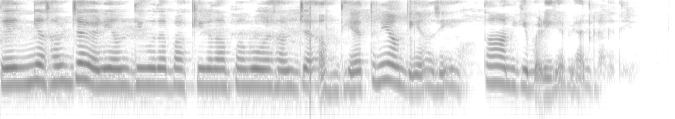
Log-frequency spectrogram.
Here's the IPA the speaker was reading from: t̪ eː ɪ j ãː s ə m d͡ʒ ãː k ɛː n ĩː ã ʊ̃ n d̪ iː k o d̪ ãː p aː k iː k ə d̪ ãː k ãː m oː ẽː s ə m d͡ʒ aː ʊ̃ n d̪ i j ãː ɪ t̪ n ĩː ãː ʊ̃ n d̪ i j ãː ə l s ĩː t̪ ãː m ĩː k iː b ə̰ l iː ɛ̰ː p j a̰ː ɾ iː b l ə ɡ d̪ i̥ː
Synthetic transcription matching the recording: t̪ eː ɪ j ãː s ə m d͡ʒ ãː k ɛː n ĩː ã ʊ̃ n d̪ iː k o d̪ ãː b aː k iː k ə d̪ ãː p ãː m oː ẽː s ə m d͡ʒ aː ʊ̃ n d̪ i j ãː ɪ t̪ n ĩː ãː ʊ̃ n d̪ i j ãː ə s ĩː t̪ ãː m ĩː k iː b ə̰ ɽ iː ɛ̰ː p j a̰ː ɾ iː l ə ɡ d̪ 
